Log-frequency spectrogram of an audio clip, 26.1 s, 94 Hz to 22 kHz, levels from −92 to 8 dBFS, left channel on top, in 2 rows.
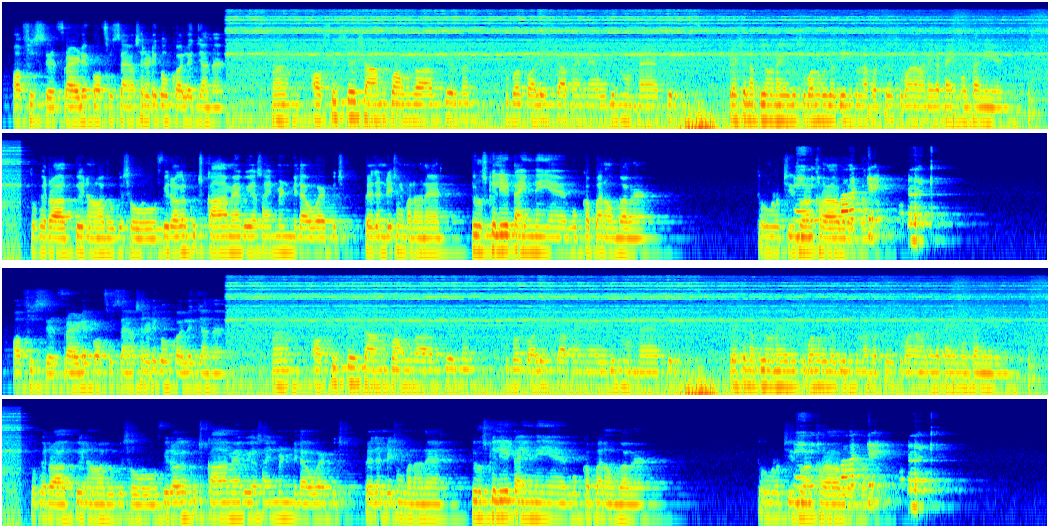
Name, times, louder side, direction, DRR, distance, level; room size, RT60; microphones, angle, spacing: voice 1, 0.1-2.8 3.4-5.9 6.3-8.5 9.1-12.5 13.4-17.1 17.6-18.6 18.9-21.2 22.5-23.9, left 3 dB, 60° left, 9 dB, 1.0 m, -22 dB
sound 1, 2.8-13.3, left 1 dB, 5° left, 0.3 m, -25 dB
voice 2, 23.6-24.0 24.4-24.7, left 5 dB, 25° left, 5 dB, 0.7 m, -20 dB
11.5 x 7.1 x 7.7 m, 0.93 s
head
